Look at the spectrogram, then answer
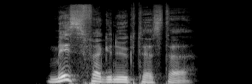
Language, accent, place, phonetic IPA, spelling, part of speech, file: German, Germany, Berlin, [ˈmɪsfɛɐ̯ˌɡnyːktəstə], missvergnügteste, adjective, De-missvergnügteste.ogg
- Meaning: inflection of missvergnügt: 1. strong/mixed nominative/accusative feminine singular superlative degree 2. strong nominative/accusative plural superlative degree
